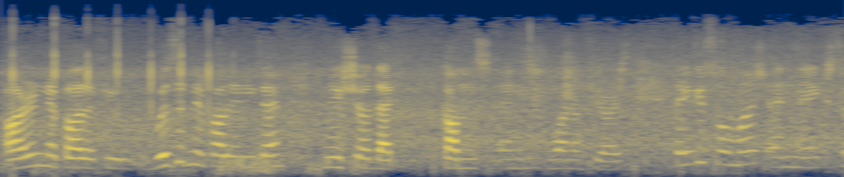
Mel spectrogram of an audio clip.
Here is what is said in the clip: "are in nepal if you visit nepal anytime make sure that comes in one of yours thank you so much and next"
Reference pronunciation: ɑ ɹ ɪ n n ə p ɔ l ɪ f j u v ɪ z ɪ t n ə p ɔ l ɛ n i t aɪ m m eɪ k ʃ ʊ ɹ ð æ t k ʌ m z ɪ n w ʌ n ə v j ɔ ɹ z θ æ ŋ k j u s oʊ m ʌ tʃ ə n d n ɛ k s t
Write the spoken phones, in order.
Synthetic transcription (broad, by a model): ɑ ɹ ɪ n n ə p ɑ l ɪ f j u v ɪ z ɪ t n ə p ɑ l ɛ n i t aɪ m m eɪ k ʃ ʊ ɹ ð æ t k ʌ m z ɪ n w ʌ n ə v j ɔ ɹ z t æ ŋ k j u s oʊ m ʌ tʃ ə n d n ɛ k s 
